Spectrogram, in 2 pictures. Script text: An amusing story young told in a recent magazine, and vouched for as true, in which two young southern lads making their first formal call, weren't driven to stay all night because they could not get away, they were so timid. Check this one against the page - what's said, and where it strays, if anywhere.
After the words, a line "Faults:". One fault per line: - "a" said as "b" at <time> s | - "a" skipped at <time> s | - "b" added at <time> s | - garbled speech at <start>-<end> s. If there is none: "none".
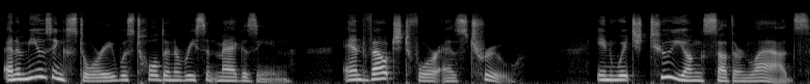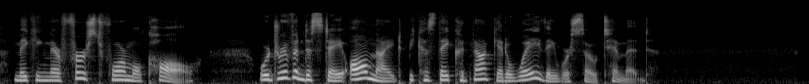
An amusing story was told in a recent magazine, and vouched for as true, in which two young southern lads making their first formal call, were driven to stay all night because they could not get away, they were so timid.
Faults:
- "young" said as "was" at 1.1 s
- "weren't" said as "were" at 10.7 s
